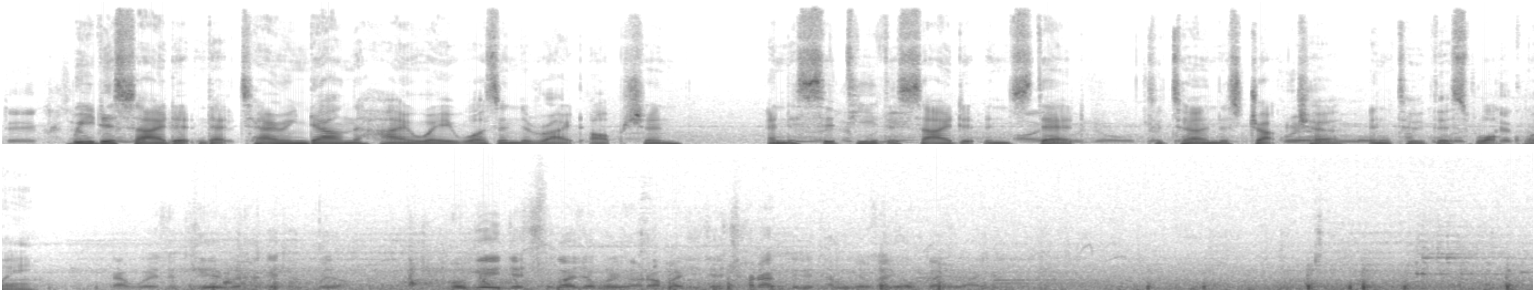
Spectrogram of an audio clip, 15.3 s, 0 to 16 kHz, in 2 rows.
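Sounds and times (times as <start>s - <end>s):
speech: 0.0s - 12.9s
train rumbling past through a rail yard in Seoul: 7.8s - 15.3s.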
